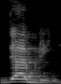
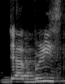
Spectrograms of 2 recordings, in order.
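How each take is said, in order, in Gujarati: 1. અંતે સ્વર છે, s નથી. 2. અંતે સ્પષ્ટ s નો અવાજ સંભળાય છે.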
